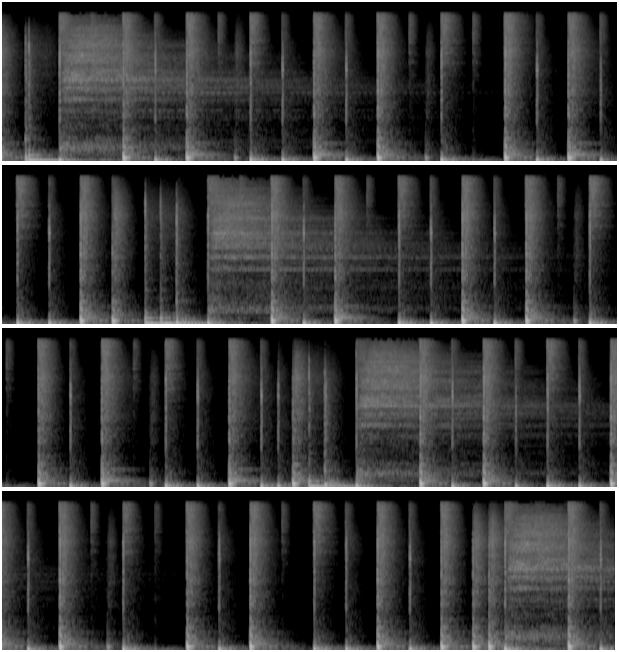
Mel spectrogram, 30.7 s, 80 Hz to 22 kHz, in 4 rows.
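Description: Acoustic drum kit playing a steady groove in 3/4 time at 75 BPM, with kick, snare and hi-hat. A cymbal crash with the kick drum comes about every ten seconds, at the start of each four-bar phrase.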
